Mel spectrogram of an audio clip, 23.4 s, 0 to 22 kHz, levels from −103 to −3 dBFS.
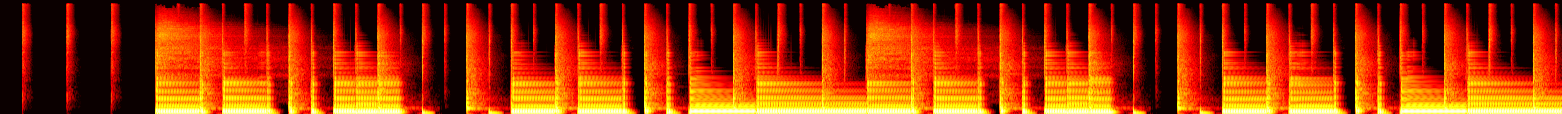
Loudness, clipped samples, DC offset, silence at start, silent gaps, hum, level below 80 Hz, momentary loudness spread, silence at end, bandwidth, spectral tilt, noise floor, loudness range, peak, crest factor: -12 LUFS; under 0.1%; under 0.1%; 2.35 s; 6.81-6.99 s, 9.60-9.66 s, 17.29-17.33 s, 17.47-17.66 s, 20.26-20.32 s; none; -20 dBFS; 15 LU; 0 s; 9.4 kHz; -8 dB/octave; -29 dBFS; 4 LU; 0 dBFS; 10 dB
